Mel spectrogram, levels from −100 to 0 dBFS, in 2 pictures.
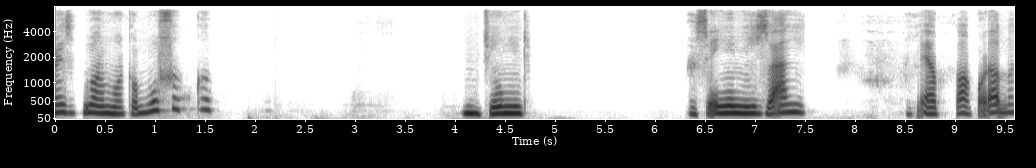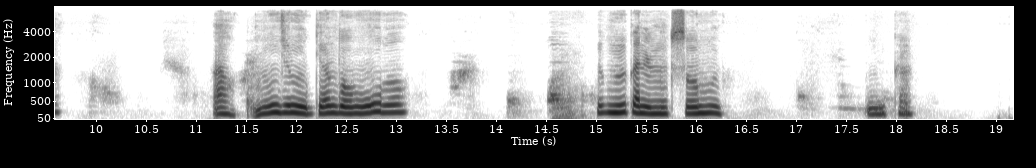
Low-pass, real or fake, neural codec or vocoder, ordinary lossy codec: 7.2 kHz; fake; codec, 44.1 kHz, 1.7 kbps, Pupu-Codec; none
